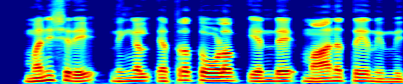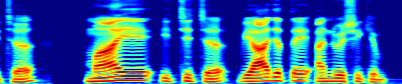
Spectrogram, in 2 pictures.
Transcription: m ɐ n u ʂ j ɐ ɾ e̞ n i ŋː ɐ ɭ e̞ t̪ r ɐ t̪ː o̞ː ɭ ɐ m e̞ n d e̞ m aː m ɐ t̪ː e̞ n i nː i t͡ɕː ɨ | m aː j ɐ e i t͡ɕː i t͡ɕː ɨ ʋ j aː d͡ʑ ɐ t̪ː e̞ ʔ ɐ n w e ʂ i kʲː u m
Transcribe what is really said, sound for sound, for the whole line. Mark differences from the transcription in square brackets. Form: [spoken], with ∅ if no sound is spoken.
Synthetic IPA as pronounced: m ɐ n u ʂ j ɐ ɾ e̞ n i ŋː ɐ ɭ e̞ t̪ r ɐ t̪ː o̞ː ɭ ɐ m e̞ n d e̞ m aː [n] ɐ t̪ː e̞ n i nː i t͡ɕː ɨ | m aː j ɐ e i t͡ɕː i t͡ɕː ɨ ʋ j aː d͡ʑ ɐ t̪ː e̞ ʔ ɐ n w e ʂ i kʲː u m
